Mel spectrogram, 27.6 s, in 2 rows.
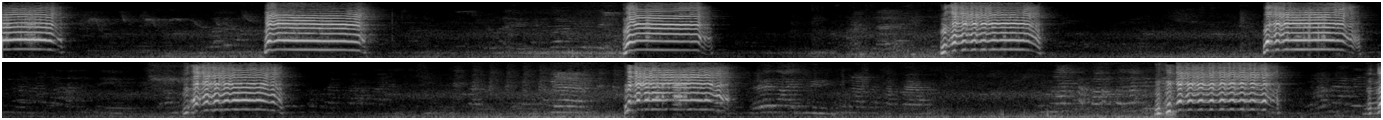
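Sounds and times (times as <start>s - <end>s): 
happy goat bleating: 0.0s - 0.7s, 2.6s - 3.8s, 6.2s - 7.2s, 9.4s - 10.5s, 12.6s - 13.7s, 15.6s - 16.7s, 20.0s - 21.2s, 25.3s - 26.7s, 27.4s - 27.5s.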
